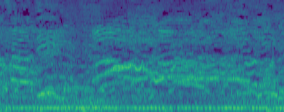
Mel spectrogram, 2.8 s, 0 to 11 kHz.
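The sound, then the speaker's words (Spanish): A dense, agitated crowd of voices clamors continuously in the street, with overlapping shouts and raised cries, steady and loud throughout, as the Taliban break up a protest by about 40 women in front of the Ministry of Justice in central Kabul, Afghanistan. “Así dispersaban los talibanes una manifestación de unas 40 mujeres frente al Ministerio de Justicia”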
